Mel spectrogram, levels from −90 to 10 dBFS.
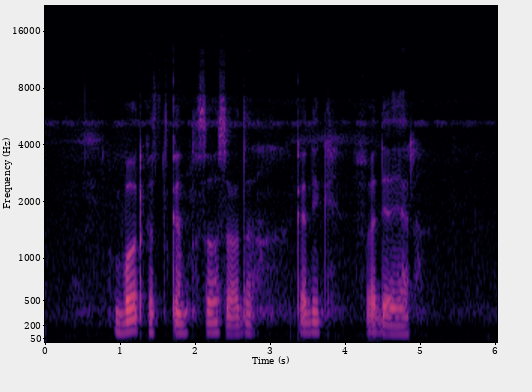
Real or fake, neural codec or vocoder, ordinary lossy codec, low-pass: real; none; none; none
